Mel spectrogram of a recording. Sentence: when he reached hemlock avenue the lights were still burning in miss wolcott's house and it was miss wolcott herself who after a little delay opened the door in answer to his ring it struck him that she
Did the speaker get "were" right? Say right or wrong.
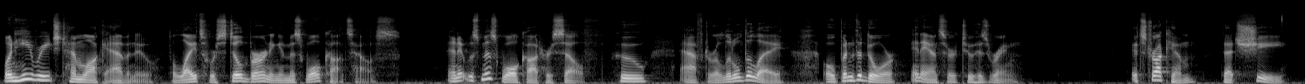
right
